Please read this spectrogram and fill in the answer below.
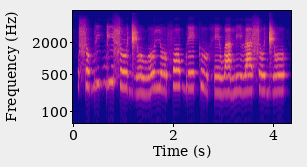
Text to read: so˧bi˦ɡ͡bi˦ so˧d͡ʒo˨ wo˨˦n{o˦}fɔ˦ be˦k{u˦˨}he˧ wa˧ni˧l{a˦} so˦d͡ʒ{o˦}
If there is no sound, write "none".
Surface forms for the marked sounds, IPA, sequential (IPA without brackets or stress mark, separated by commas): o˧, u˦˨, a˦, o˦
